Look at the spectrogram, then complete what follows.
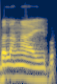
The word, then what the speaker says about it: balangay: it as balanghay, but H is silent because they didn't have this diacritical marks at the time. When H follows a G, the G should be pronounced as ga, not as ja.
